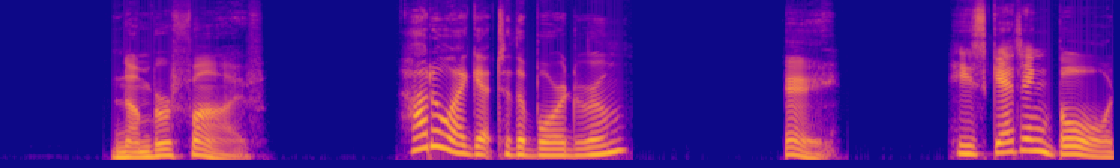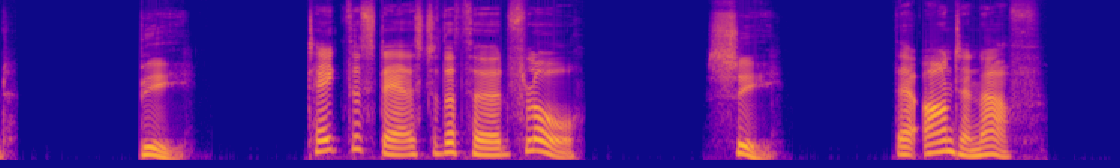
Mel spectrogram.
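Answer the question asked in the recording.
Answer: B: Take the stairs to the third floor.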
